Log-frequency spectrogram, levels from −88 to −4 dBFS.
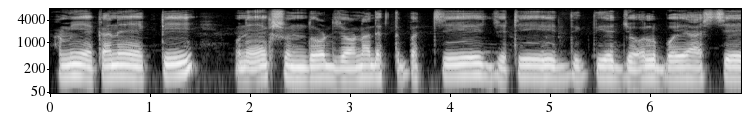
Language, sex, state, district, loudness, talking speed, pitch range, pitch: Bengali, male, Assam, Hailakandi, -14 LUFS, 120 wpm, 115-125 Hz, 120 Hz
